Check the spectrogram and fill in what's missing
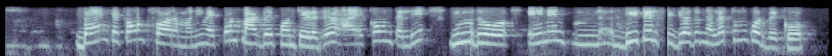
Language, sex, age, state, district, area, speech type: Kannada, female, 30-45, Karnataka, Shimoga, rural, conversation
